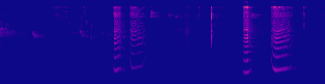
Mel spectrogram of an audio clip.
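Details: A rose-ringed parakeet described as saying 'Mummy Papa', heard fairly quietly: two pairs of nasal, harmonic, word-like syllables, each pair about half a second long, separated by faint clicks and soft background noise.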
